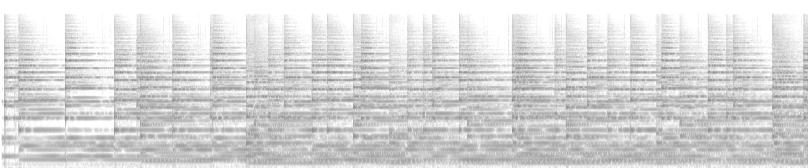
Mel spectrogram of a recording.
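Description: Bells ringing in a steady succession of struck notes, about two a second, each ringing on beneath the next.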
